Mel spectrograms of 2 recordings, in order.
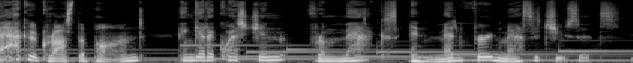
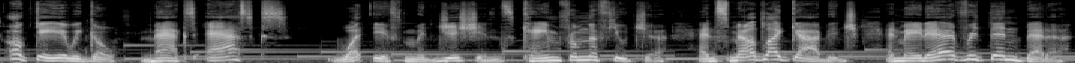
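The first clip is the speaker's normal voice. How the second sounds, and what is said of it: Cartoon character with Massachusetts accent. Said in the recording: “you kind of have a Massachusetts accent ... it's more the way you say your R's ... All your city characters have the same accent anyway”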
